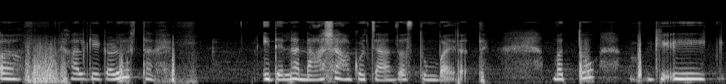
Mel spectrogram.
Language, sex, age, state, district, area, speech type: Kannada, female, 18-30, Karnataka, Tumkur, rural, spontaneous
